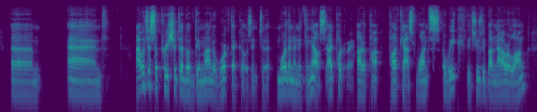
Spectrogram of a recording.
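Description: Moderate pace and ordinary pitch variation from a man's fairly low-pitched, ordinary speaking voice. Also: very clean recording, silent background. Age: 40s. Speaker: e-commerce seller and podcast host. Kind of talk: casual interview chat.

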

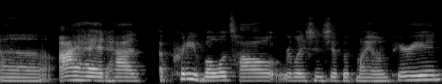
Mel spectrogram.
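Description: An unremarkable speaking voice from a woman, fairly low in pitch, at a moderate pace with fairly even intonation against a quiet background. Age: 40s. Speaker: author and educator. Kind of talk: interview.

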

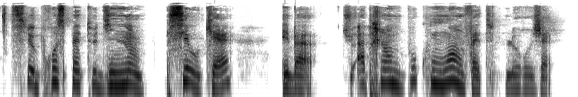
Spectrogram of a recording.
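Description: Somewhat breathy, a woman speaks at a very slow pace and medium pitch in a dry, close sound with no echo. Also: ordinary pitch variation. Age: 30s. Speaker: sales and mindset coach. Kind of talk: casual interview.

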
